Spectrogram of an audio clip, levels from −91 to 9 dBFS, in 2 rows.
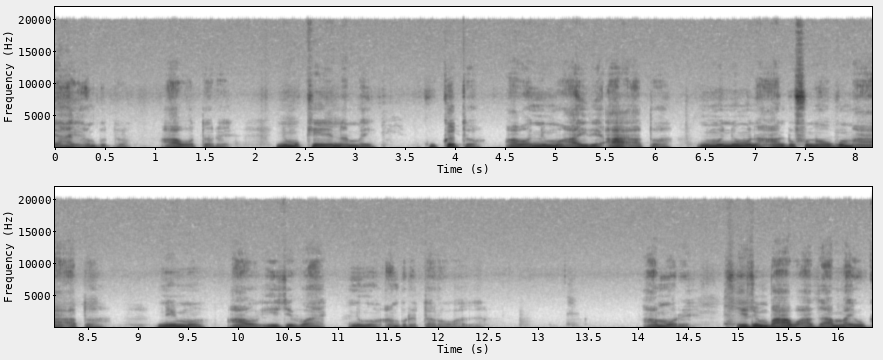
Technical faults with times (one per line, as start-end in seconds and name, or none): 0.00-16.34 low bit depth with noise shaping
